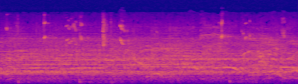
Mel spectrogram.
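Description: A basketball being dribbled on a hardwood court, with short sneaker squeaks and faint voices of players and the bench carrying around a mostly empty arena.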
